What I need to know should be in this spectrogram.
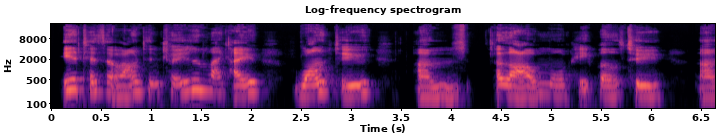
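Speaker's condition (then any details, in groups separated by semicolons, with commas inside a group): Ataxic cerebral palsy; caused by brain tumour surgery at 18 months, balance, coordination affected; after childhood brain tumour surgery; affected, speech therapy in early childhood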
